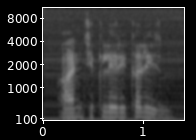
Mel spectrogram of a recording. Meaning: anticlericalism
- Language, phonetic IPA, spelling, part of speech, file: Russian, [ˌanʲtʲɪklʲɪrʲɪkɐˈlʲizm], антиклерикализм, noun, Ru-антиклерикализм.ogg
